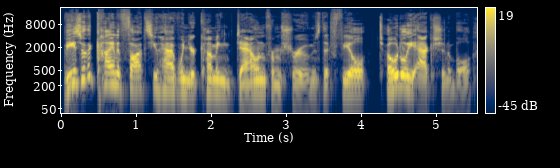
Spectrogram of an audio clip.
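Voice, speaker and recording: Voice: mid-range voice, very animated, moderate pace, a bit bright, dry recording, studio quality. A podcast co-host in casual banter, talking in a wry, irreverent and sweary way.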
